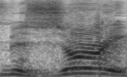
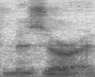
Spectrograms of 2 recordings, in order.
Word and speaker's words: Missouri: Okay, so I think that's how you say it. It's Missouri, not Missouri. But welcome aboard.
